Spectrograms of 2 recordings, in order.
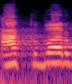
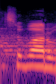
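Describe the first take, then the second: First: The word has a clear k sound in the middle. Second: The word has a ch sound in the middle. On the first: This is how the word should be said. The speaker calls it right. "আকবার বলতে পারে না" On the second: Someone with a burned tongue said it this way. The speaker calls it wrong. "আচবার বলে"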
